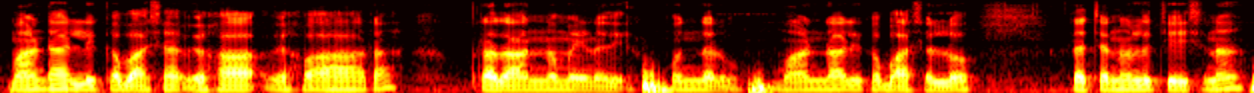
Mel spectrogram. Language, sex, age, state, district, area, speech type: Telugu, male, 18-30, Andhra Pradesh, Sri Satya Sai, urban, spontaneous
